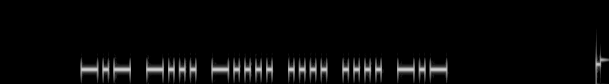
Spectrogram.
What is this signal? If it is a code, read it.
Morse code, heard as a keyed tone, about 22 wpm, 700 Hz. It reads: KB6HHK
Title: USA Call Signs - 6 Characters - 2x Character Spacing - 22wpm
